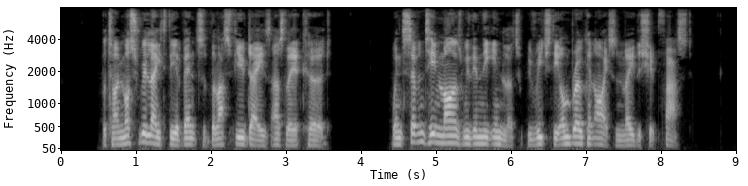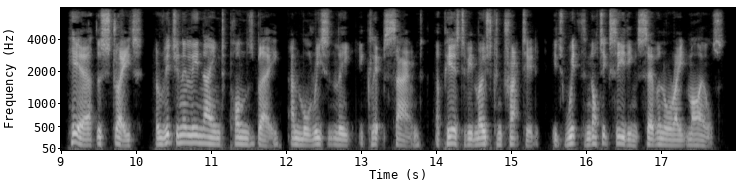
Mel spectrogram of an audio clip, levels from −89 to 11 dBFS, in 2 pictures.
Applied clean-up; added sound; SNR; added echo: none; none; none; none.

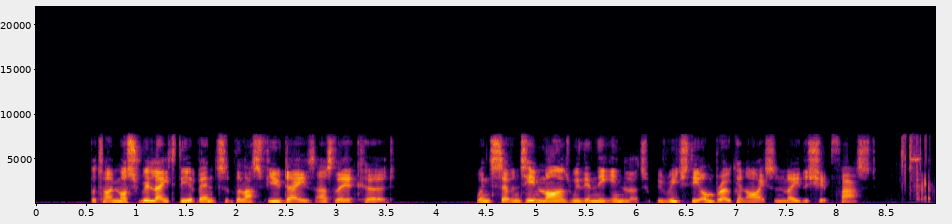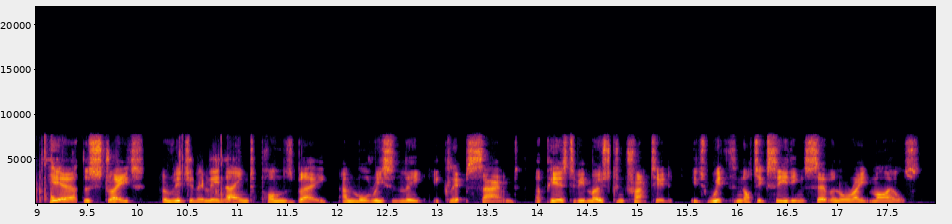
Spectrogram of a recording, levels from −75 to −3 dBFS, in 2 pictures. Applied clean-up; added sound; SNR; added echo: neural diffusion model UNIVERSE++.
